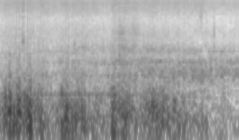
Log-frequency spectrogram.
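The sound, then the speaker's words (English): Wind blowing and gusting hard enough to shake a hanging star ornament, heard as a steady low rumbling buffet that swells in a few gusts, with no voices. “The wind is coming in exactly the right direction because it's shaking that star around a little bit”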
